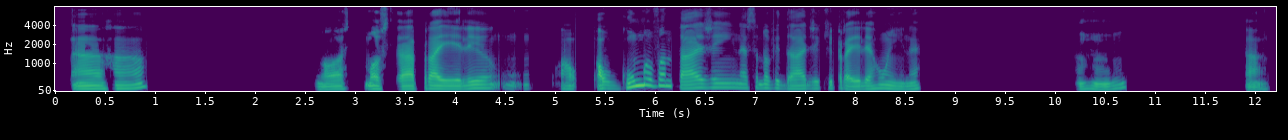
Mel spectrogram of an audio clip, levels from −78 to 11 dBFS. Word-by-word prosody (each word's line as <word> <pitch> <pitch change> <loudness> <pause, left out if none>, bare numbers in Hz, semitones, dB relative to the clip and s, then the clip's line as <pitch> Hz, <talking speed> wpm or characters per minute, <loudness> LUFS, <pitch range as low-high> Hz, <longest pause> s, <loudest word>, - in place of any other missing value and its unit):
Aham. 110 - +1 1.7
Mostr 95 +2 0
mostrar 100 -1 +3
para 110 -2 +5
ele 105 +5 +2
um 130 - -4
um 120 +1 -12 0.3
al 105 0 -2 0.2
alguma 145 - +4
vantagem 145 - +1
nessa 130 -3 -5
novidade 115 -3 -1
que - - -6
para 90 - 0
ele 95 +2 +1
é - - +2
ruim, 110 -4 -2
né. 100 +4 -3 1.6
Uhum. 95 +6 -3 1.2
Hã. 80 +1 -3
110 Hz, 100 wpm, -23 LUFS, 100-125 Hz, 1.7 s, para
